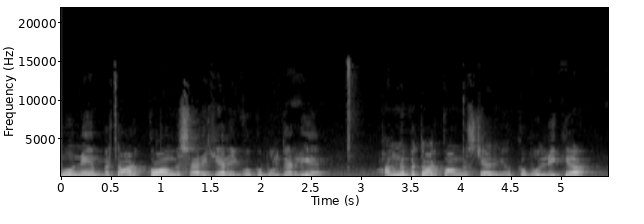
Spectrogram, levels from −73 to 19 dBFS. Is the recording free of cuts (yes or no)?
yes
